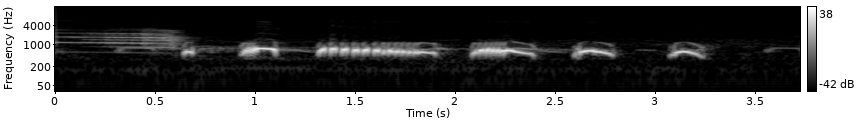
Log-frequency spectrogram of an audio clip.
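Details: Spotted dove kept as a decoy, calling to attract wild birds in the 'gọi ba hậu' style. Brief mellow coos, a fast purring trill, then three separate falling notes, with a faint crowing tail at the start.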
